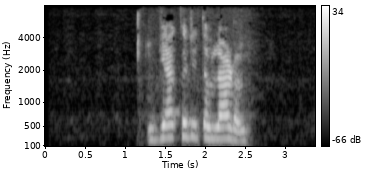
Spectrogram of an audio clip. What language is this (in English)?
Pashto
